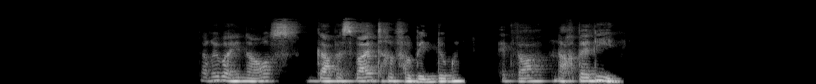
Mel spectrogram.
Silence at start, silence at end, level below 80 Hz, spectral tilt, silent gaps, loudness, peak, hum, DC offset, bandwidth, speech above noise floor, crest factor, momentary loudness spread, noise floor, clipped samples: 2 s; 1.95 s; -64 dBFS; -6 dB/octave; 4.83-4.97 s; -22 LUFS; -6 dBFS; none; under 0.1%; 9 kHz; over 69 dB; 18 dB; 10 LU; under -90 dBFS; under 0.1%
